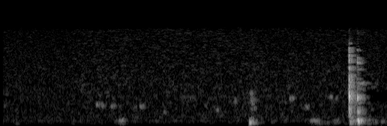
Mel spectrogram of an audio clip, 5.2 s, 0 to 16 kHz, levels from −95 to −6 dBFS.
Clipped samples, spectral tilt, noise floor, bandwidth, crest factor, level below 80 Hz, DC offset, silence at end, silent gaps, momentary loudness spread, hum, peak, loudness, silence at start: under 0.1%; -3.5 dB/octave; -74 dBFS; 7.2 kHz; 32 dB; -74 dBFS; under 0.1%; 0.3 s; none; 29 LU; none; -16 dBFS; -40 LUFS; 3.3 s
